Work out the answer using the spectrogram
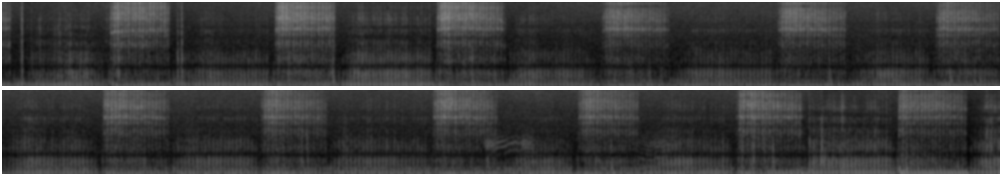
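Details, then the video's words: Domestic cat purring steadily and deeply, a low rumbling drone broken by a breathy hiss roughly every second as the cat alternately breathes in and out, with a close, even level throughout and no other sounds. "Purring Cat"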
